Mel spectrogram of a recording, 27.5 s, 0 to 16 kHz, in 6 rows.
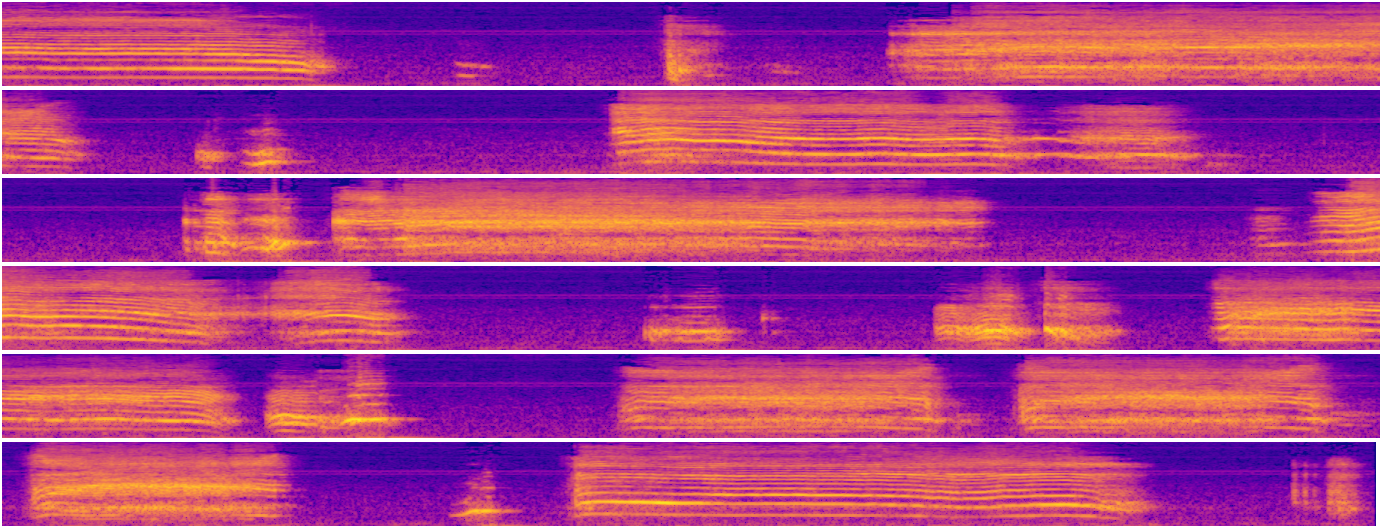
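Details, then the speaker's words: Newborn crying from abdominal pain (colic): bursts of intense, high, strained crying with a harsh, tearing, scratching edge as the baby strains and presses the throat, face turning red. "요게 이제 배알이거든요 1시간 이상 새벽에 우는게"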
